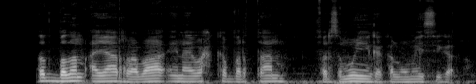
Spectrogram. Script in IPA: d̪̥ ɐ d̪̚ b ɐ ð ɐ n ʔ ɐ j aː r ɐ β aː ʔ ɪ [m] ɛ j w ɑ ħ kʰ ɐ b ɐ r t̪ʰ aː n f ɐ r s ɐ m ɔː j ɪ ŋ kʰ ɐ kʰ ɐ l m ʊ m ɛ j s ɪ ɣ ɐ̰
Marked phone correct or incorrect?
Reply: incorrect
